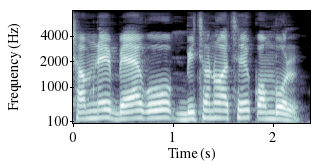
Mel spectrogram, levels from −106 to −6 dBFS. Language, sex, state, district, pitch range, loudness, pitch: Bengali, male, West Bengal, Cooch Behar, 170-195 Hz, -13 LUFS, 185 Hz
